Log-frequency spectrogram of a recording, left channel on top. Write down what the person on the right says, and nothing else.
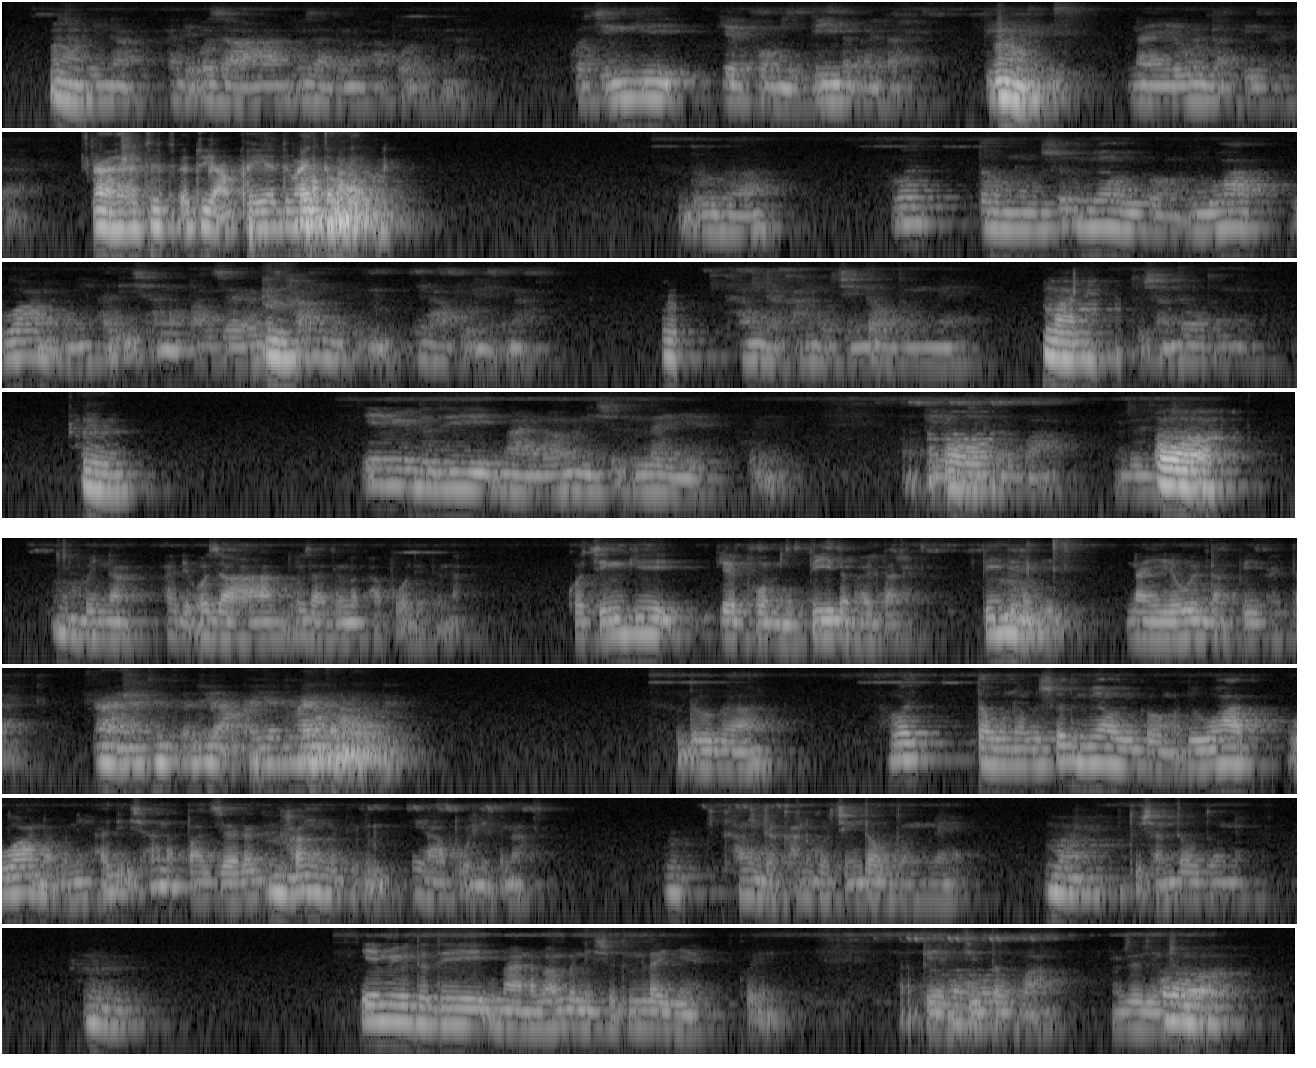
ꯑꯩꯈꯣꯏꯅ ꯍꯥꯏꯗꯤ ꯑꯣꯖꯥ ꯑꯣꯖꯥꯗꯨꯏ ꯃꯈꯥ ꯄꯣꯜꯂꯤꯗꯅ ꯀꯣꯆꯤꯡꯒꯤ ꯄ꯭ꯂꯦꯠꯐꯣꯝꯗꯣ ꯄꯤꯗꯕ ꯍꯥꯏ ꯇꯥꯔꯦ ꯄꯤꯗꯦ
ꯍꯥꯏꯗꯤ ꯅꯩꯔ ꯑꯣꯏꯅ ꯇꯥꯛꯄꯤꯕ ꯍꯥꯏ ꯇꯔꯦ
ꯑꯗꯨꯒ ꯍꯣꯏ ꯇꯧꯅꯕꯁꯨ ꯑꯗꯨꯝ ꯌꯥꯎꯏꯀꯣ ꯑꯗꯨ ꯋꯥꯅꯕꯅꯤ ꯍꯥꯏꯗꯤ ꯏꯁꯥꯅ ꯄꯥꯖꯔꯒ
ꯈꯪꯉꯗꯤ ꯑꯗꯨꯝ ꯌꯥꯄꯣꯠꯅꯤꯗꯅ
ꯈꯪꯗ꯭ꯔ ꯀꯥꯟꯗ ꯀꯣꯆꯤꯡ ꯇꯧꯗꯧꯅꯦ
ꯇꯨꯏꯁꯟ ꯇꯧꯗꯧꯅꯦ
ꯑꯦꯝ ꯌꯨꯗꯗꯤ ꯏꯃꯥꯟꯅꯕ ꯑꯃꯅꯤꯁꯨ ꯑꯗꯨꯝ ꯂꯩꯌꯦ ꯑꯩꯈꯣꯏ ꯄꯤ
ꯑꯩꯆ
ꯗꯤ ꯇꯧꯕ ꯍꯧꯖꯤꯛ ꯍꯧꯖꯤꯛꯁꯨ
